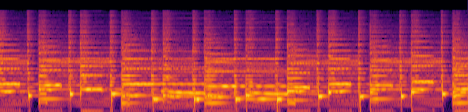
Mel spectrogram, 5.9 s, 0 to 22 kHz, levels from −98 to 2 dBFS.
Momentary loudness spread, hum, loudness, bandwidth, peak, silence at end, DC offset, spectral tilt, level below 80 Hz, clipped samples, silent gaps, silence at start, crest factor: 3 LU; none; -18 LUFS; 15.5 kHz; -4 dBFS; 0 s; under 0.1%; -2.5 dB/octave; -52 dBFS; under 0.1%; none; 0 s; 14 dB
